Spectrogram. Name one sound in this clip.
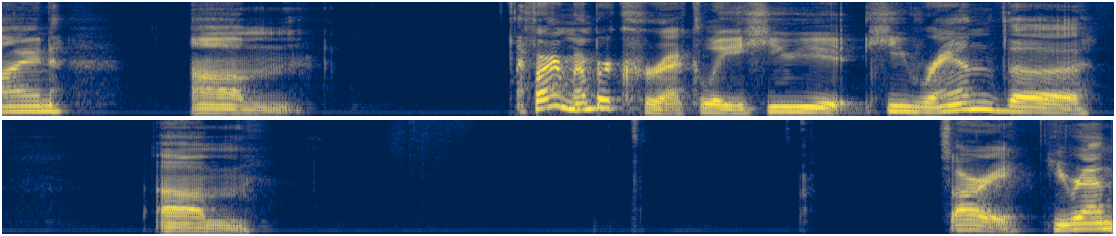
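A young man talks calmly and close into a microphone, in short bursts with pauses.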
